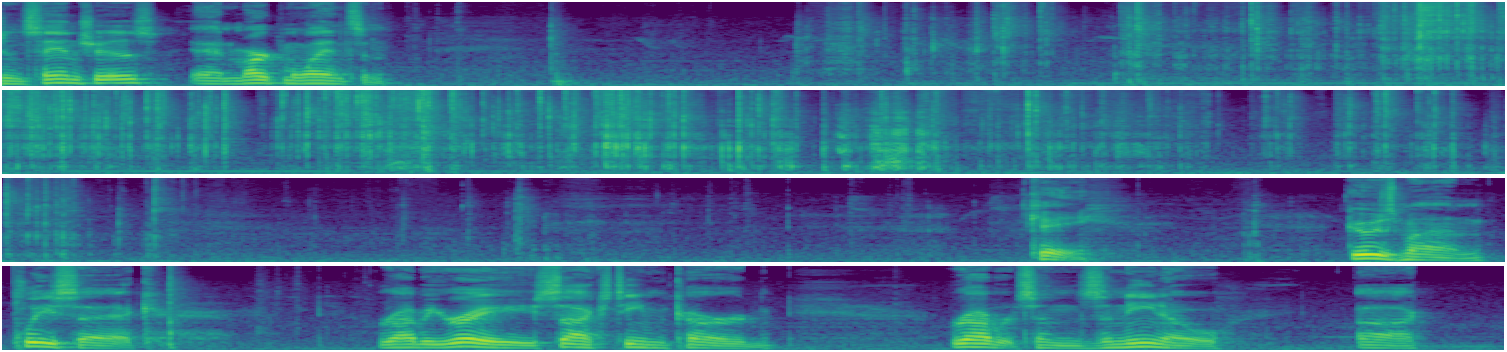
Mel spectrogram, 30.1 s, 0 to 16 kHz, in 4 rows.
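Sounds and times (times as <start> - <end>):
foil wrapper tearing and crinkling: 4.0 - 16.0.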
